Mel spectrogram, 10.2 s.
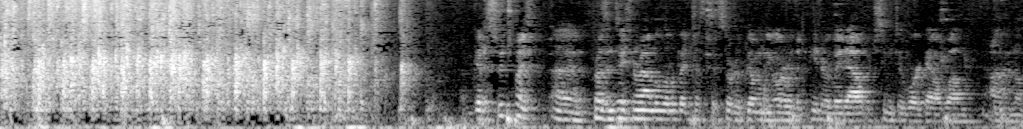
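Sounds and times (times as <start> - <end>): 
audience applause: 0.0 - 4.2
speech: 5.0 - 10.2.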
